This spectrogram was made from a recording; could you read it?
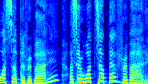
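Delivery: very high, loud, playful hostess voice. Showing how the spoof-show hostess Sharita talks, Sharita hostess voice. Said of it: "she talks like this".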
